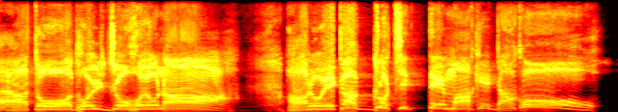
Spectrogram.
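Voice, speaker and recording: In a cartoonish character voice, a man speaks at a very slow pace with a solemn tone. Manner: commanding, solemn.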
